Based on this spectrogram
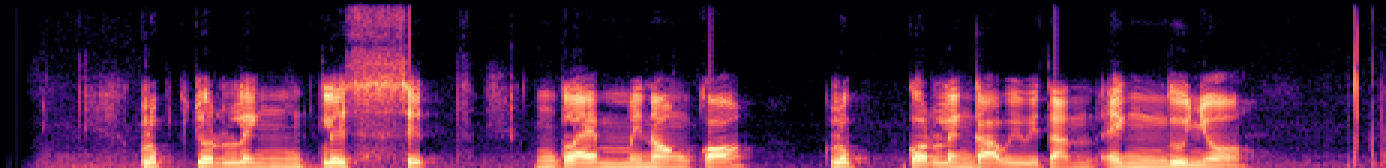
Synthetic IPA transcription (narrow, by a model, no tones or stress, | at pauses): klup̚t͡ʃʊrlɪŋklisːɪt̪̚ | ŋklɛmːinɔŋkɔ | klup̚ | t͡ʃʊrlɪŋkawiwit̪anɪŋd̪o̤ɲɔ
